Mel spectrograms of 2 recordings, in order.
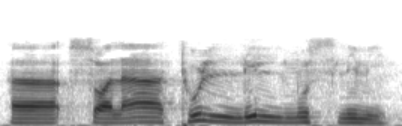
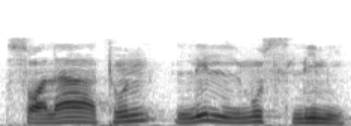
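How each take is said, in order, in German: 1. Der n-Laut verschmilzt vollständig mit dem l. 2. Der nasale n-Laut bleibt vor lil erhalten.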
